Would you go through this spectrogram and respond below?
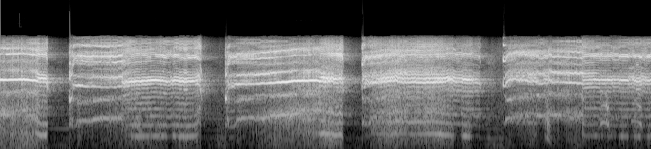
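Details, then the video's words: Pig squealing loudly: long, shrill, harmonic-rich screams about a second or more each, repeated with short gaps, very high and piercing throughout. "Squeal Piggy"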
